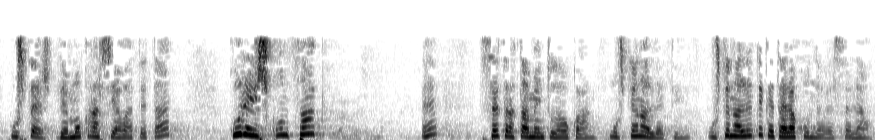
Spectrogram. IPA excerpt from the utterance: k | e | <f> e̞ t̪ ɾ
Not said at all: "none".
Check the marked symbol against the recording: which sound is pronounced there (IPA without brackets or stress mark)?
s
